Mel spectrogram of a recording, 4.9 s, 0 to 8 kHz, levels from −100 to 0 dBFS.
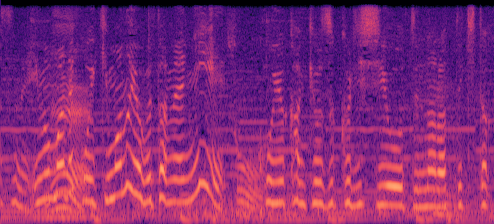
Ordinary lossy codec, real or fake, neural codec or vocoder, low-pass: none; real; none; 7.2 kHz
